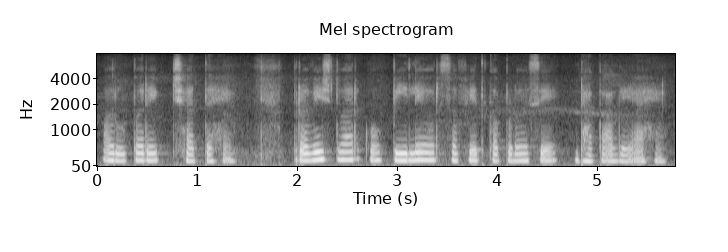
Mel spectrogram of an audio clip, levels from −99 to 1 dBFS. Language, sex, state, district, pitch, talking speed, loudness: Hindi, female, Gujarat, Valsad, 185 Hz, 165 wpm, -16 LUFS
